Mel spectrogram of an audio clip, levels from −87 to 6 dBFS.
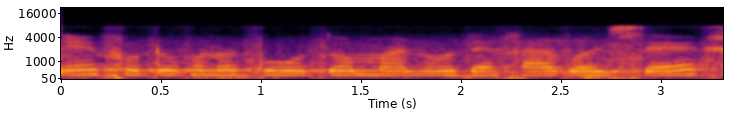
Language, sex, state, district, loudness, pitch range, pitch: Assamese, female, Assam, Kamrup Metropolitan, -11 LUFS, 225-250 Hz, 235 Hz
